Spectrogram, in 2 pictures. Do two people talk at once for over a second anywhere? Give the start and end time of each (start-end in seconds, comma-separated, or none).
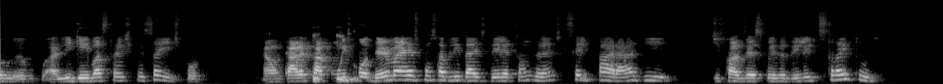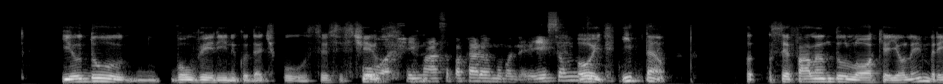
none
